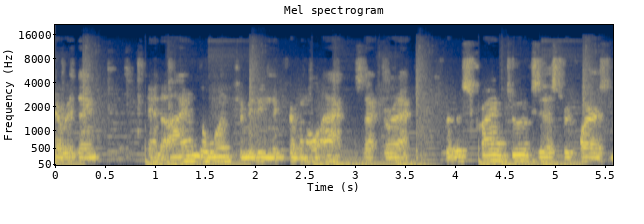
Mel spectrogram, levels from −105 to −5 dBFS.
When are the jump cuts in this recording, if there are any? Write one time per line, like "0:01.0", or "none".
0:03.6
